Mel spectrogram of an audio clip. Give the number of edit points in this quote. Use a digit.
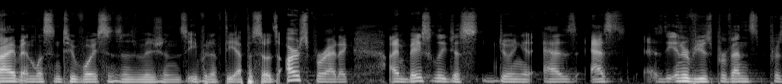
1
